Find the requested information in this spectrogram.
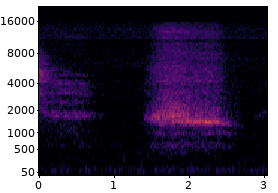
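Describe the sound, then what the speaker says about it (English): A single deep breath during a yoga session, a soft airy exhale swelling for about a second and then fading, faint and close with a quiet background. "And breathe."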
